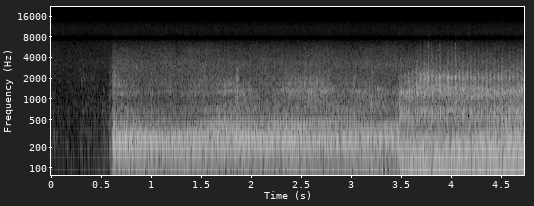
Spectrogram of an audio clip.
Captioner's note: engine droning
